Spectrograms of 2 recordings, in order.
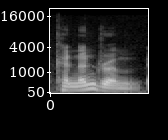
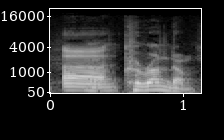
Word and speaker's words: Corundum: And he also, you know, Conundrum. No, is that Corundum? – Corundum.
